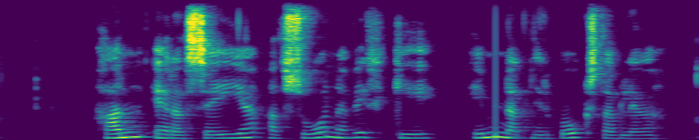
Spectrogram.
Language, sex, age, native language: Icelandic, female, 20-29, Icelandic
